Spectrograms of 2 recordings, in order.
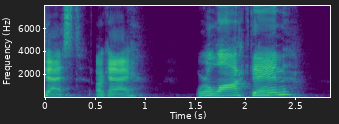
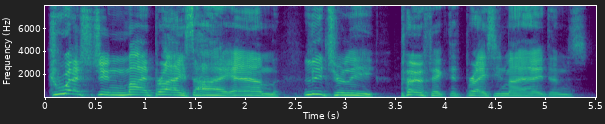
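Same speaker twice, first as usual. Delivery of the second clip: mock offended seller. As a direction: ham up a pompous offended seller. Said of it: "Some people are like".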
